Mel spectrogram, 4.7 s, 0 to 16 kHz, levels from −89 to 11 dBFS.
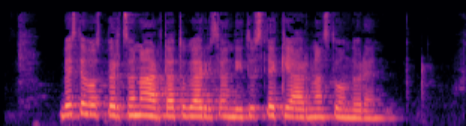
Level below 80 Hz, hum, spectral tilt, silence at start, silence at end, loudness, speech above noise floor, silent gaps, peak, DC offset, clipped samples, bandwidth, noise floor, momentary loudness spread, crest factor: -60 dBFS; none; -5.5 dB/octave; 0.6 s; 0.7 s; -18 LUFS; 32 dB; none; -2 dBFS; under 0.1%; under 0.1%; 11.5 kHz; -50 dBFS; 7 LU; 18 dB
